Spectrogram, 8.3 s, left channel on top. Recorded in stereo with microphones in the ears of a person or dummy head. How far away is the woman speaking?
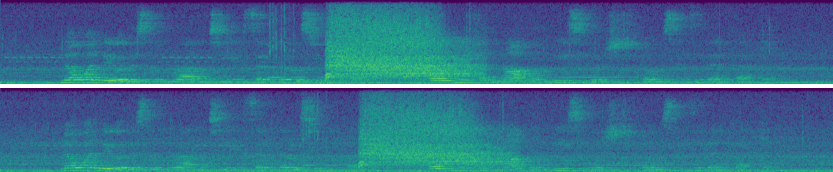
About 7 m.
